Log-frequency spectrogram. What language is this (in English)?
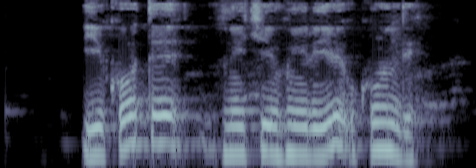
Kinyarwanda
